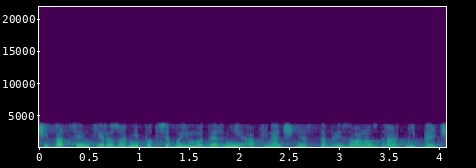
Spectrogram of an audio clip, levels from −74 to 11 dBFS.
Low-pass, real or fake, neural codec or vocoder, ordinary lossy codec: 3.6 kHz; real; none; AAC, 32 kbps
